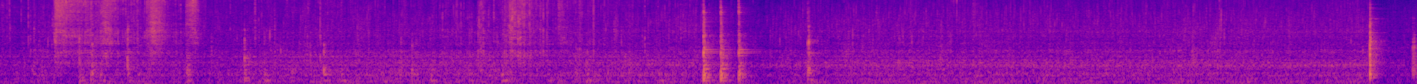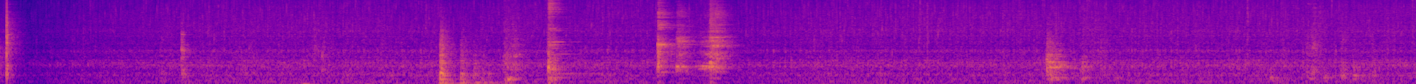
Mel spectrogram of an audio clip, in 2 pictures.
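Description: Oyster mushrooms and greens sizzling steadily in a stainless steel saucepan over a gas flame, cooking down in a little added water. A wooden spatula knocks and scrapes against the pan in short spells of stirring near the start, around seven seconds, and again around twenty seconds.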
